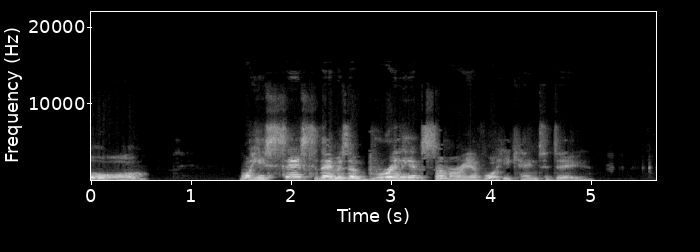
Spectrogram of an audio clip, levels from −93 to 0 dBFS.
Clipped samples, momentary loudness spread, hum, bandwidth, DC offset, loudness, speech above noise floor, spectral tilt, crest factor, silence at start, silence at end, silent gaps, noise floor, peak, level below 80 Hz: under 0.1%; 15 LU; none; 11 kHz; under 0.1%; -24 LUFS; 57 dB; -5 dB/octave; 18 dB; 0 s; 0.65 s; none; -80 dBFS; -6 dBFS; -74 dBFS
